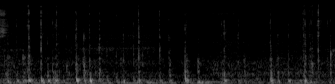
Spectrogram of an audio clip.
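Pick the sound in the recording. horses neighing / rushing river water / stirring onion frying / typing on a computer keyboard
typing on a computer keyboard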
